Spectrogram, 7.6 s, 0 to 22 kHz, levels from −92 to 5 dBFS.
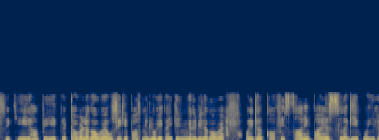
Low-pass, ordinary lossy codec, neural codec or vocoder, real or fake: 7.2 kHz; AAC, 48 kbps; none; real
